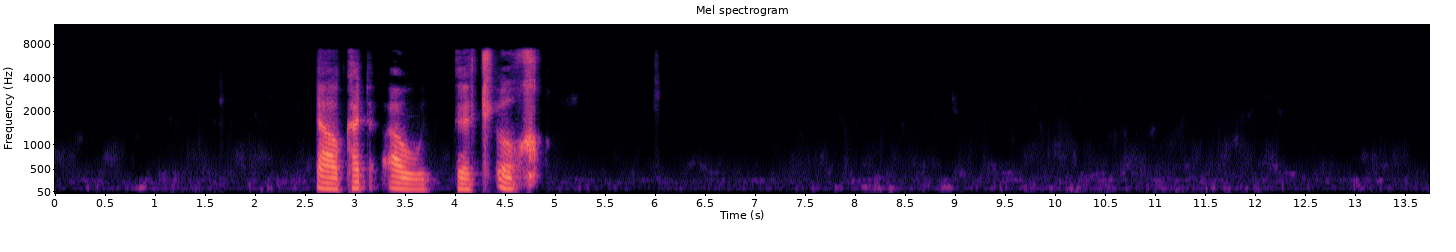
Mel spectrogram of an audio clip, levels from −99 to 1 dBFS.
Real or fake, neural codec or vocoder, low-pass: fake; codec, 16 kHz, 2 kbps, X-Codec, WavLM features, trained on Multilingual LibriSpeech; 7.2 kHz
